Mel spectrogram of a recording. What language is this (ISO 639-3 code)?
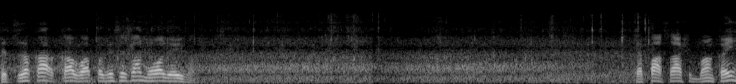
por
